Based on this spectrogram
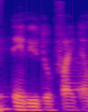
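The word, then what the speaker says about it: Pteridophyta: टेरिडोफाइटा बोला जाता है, या देखिएगा पी इसका में साइलेंट होता है, टेरिडोफाइटा बोला जाता है।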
